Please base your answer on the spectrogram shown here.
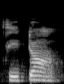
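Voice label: "sidon", Nigerian Pidgin, female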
